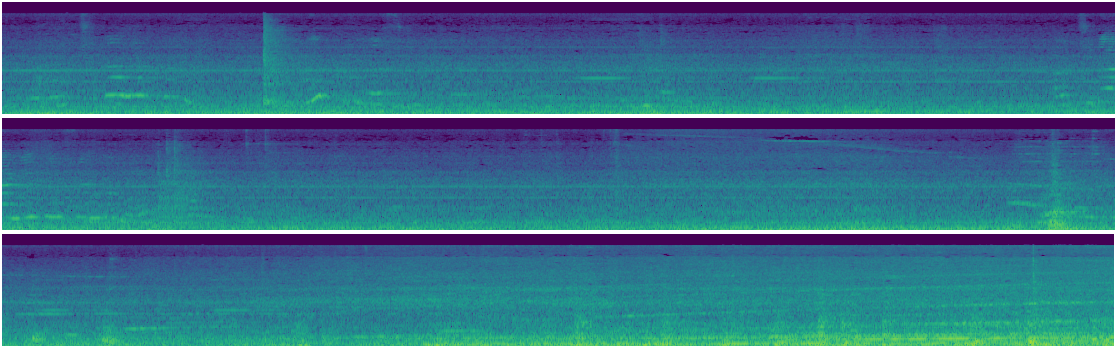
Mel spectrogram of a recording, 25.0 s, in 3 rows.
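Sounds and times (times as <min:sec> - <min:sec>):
electric train rumble: 0:00.0 - 0:25.0
train knocks: 0:19.8 - 0:25.0.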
